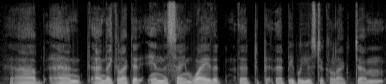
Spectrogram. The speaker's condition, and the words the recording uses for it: Stuttering. I wanted to ask you a question about your stutter.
